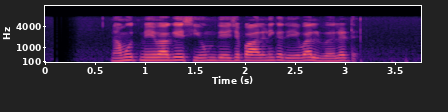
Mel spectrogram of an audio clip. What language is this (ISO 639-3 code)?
sin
